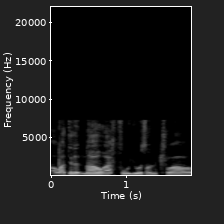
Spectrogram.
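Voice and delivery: ordinary talk

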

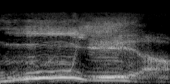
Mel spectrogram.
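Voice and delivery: "ooh" drawn out at very high pitch. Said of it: "not to do that while saying".

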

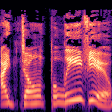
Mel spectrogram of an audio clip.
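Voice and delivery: high, sharp, panicked voice sharpening every word. A character searching a grand salon for someone missing, high, sharp, panicked voice. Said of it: "Diana's voice was high and sharp with panic".

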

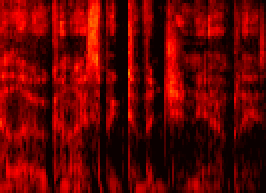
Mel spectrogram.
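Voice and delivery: sweet, soft honeyed tone. Retelling a phone call from Tim Bell: imitating Tim Bell's honeyed voice. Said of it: "this honeyed sort of, you know, mature voice".

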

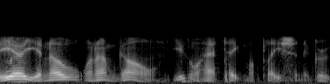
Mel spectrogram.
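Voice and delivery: usual speaking voice

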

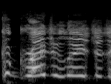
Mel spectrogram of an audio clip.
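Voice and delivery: very high, sobbing, tearful bawling wail. Retelling a guy's reaction to news meant to be kept quiet, imitating him bawling. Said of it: "he starts bawling".

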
